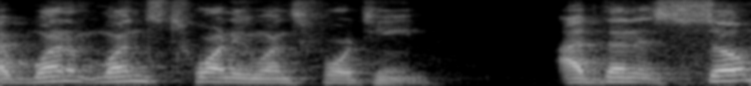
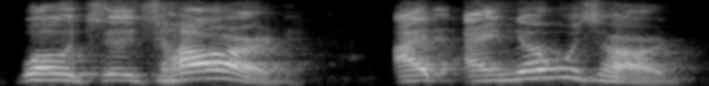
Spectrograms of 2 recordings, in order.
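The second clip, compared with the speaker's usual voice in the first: acted dialogue; 7 semitones higher, 5 dB louder than usual. Acted back-and-forth with trainee.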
